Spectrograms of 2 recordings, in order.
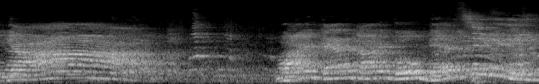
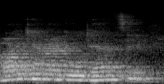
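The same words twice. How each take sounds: First: High, drawn-out sing-song mockery; dismissive mocking repeat. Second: Said in the usual way. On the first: Mom repeats daughter's argument, dismissive high-pitched mimicry. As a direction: parrot it back slowly in a higher mocking voice. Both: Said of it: "just repeat my argument dismissively".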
